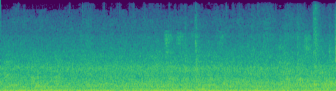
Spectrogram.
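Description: Running noise of a Chinese high-speed train travelling at speed, heard inside the car: a steady low rumble and rush with no break. A faint click comes near the end.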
